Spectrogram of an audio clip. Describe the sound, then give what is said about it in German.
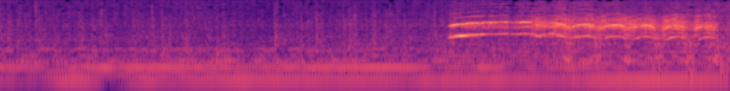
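At night, a horse with a wet mane and wide nostrils gives a strong whinny, its voice rising high and then trembling in a wavering neigh over a steady low drone. No one speaks. “Mit nasser Mähne und weiten Nüstern begrüßen uns unsere Reisegefährten mit einem kräftigen Wiehern auf einer ganz außergewöhnlichen Tour hinaus in die Welt.”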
